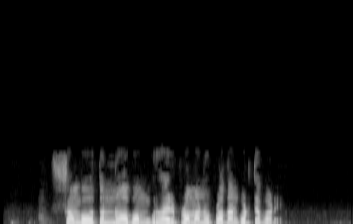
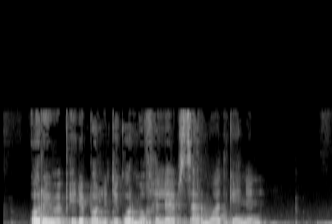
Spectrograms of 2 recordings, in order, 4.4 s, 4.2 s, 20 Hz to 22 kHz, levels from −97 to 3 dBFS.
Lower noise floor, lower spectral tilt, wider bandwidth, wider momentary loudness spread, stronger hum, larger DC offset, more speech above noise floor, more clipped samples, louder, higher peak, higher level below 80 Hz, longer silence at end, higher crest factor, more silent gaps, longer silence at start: first, -72 dBFS vs -51 dBFS; first, -8 dB/octave vs -6 dB/octave; second, 7 kHz vs 11.5 kHz; second, 7 LU vs 10 LU; neither; neither; first, 56 dB vs 29 dB; neither; first, -16 LUFS vs -24 LUFS; about the same, -2 dBFS vs -4 dBFS; about the same, -54 dBFS vs -52 dBFS; first, 0.95 s vs 0 s; about the same, 16 dB vs 20 dB; neither; first, 0.8 s vs 0.4 s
